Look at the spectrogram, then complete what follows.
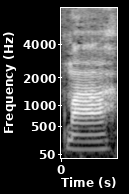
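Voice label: "ma", Cantonese, low rising tone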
